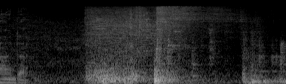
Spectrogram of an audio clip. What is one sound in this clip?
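A power tool grinds metal, throwing sparks.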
